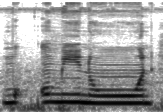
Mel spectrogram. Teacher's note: मुमिनून यहां देखिए हमजा पर जजम है। जब भी हमजा पर जजम आएगा वहां पर हल्का सा झटका दिया जाएगा।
